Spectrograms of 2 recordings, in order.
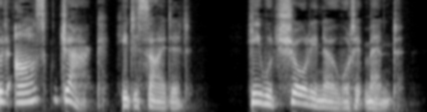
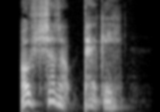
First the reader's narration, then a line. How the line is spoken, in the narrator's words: said irritably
